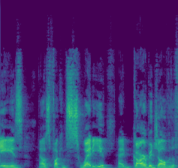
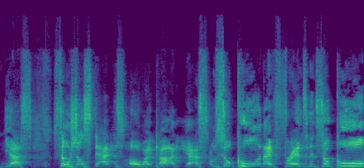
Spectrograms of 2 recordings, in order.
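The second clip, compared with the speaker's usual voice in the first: much higher, hammed-up shout of joy; mock triumphant cheer; 13 semitones higher, slower than usual. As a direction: squeal like a gamer who finally got status. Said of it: "And I'd be".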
